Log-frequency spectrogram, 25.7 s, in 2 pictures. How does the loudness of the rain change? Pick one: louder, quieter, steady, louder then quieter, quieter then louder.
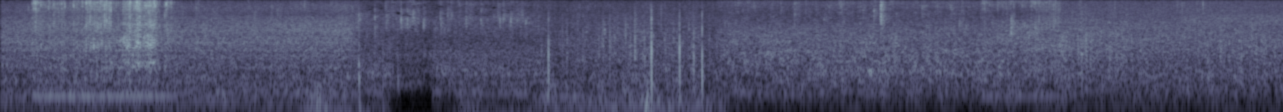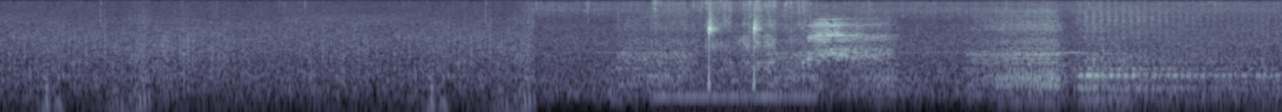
steady.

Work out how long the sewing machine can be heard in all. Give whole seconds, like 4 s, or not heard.
7 s.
